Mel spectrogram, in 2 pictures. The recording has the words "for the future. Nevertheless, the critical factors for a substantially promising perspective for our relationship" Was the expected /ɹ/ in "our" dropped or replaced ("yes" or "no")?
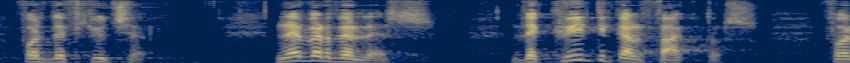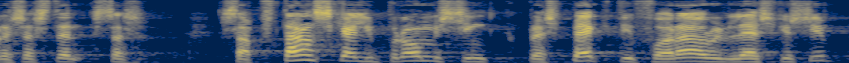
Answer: yes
